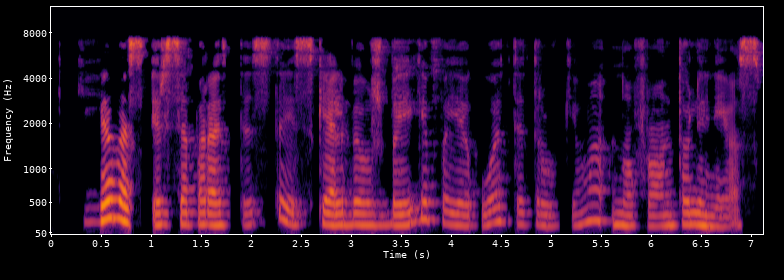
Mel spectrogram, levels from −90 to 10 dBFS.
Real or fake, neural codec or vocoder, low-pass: fake; codec, 16 kHz, 16 kbps, FreqCodec, larger model; 7.2 kHz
